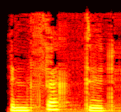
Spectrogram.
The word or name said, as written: infected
